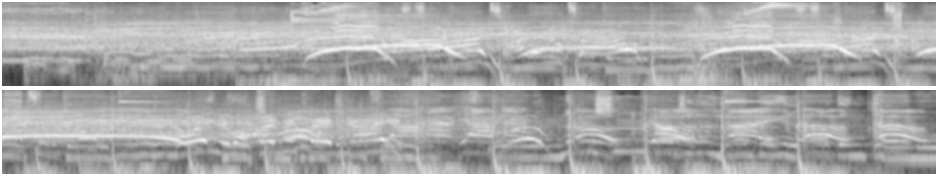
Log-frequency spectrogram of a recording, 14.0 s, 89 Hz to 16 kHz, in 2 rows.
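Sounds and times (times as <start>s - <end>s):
upbeat dance music: 0.0s - 14.0s
heavy bass beat: 1.8s - 13.4s.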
